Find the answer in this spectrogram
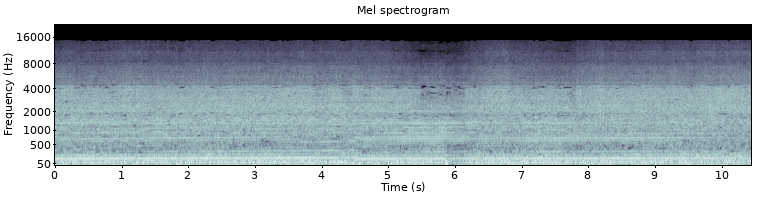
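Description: Single-cylinder 150 cc motorcycle engine running hard at high, steady revs at speed, heard from on board with wind rushing over the microphone. The sound dips briefly about six seconds in.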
